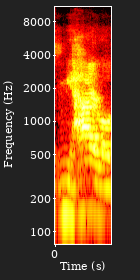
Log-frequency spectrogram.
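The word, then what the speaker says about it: Mihajlo: um and uh that's my real name it's mihailo that's my government name and okay it's spelled m-i-h-a-j-l-o so when i put that on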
